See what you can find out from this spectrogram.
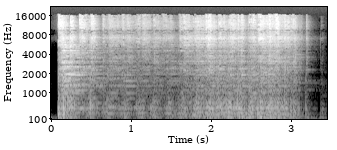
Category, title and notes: Sound effects > Objects / House appliances
METLImpt-Samsung Galaxy Smartphone, CU Pot, Drop, Spin Nicholas Judy TDC
Metal pot drops and spins.
drop, metal, Phone-recording, pot, spin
